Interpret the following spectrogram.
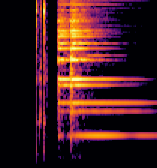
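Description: Subscribe-button sound effect: a quick double mouse click about half a second in, then a single bright bell ding that rings on and slowly fades.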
